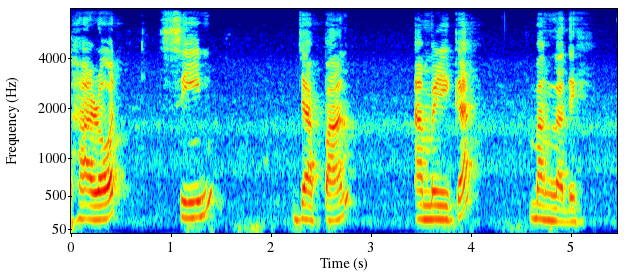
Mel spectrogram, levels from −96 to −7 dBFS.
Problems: none marked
